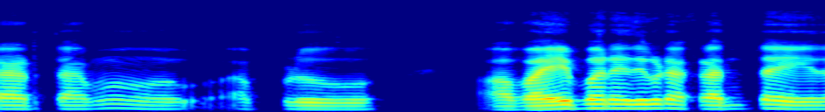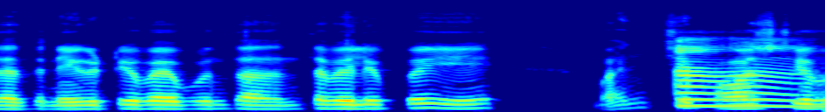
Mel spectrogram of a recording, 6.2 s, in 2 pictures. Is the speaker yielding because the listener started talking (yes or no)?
no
